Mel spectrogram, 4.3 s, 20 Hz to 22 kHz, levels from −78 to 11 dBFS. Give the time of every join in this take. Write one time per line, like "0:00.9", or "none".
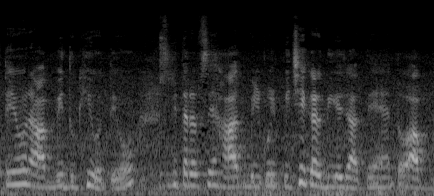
0:01.6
